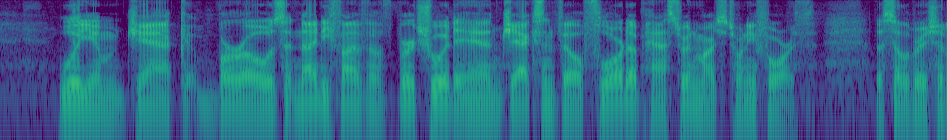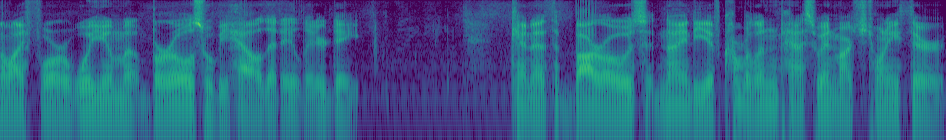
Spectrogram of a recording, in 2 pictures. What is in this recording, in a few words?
Funeral Announcements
